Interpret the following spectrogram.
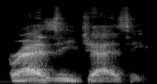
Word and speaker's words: Brazzy Jazzy: steve how you doing you almost got that name right what how how do you say it brazzy jazzy brazzy jazzy it's rhythmic baby it's rhythm you should be singing it all right so tell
